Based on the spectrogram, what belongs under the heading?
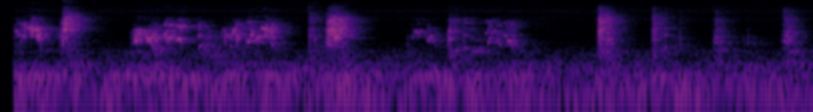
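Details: Budgerigars chirping in the morning: bursts of high, scratchy twittering and short chirps, a few loud notes standing out, with gaps of quiet between phrases over a faint low background hum.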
